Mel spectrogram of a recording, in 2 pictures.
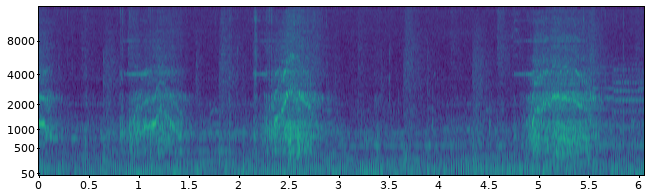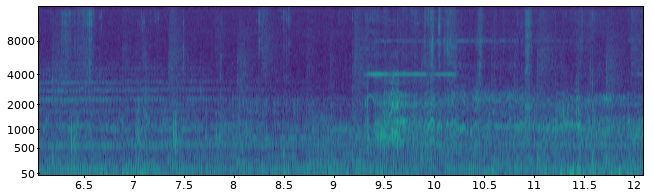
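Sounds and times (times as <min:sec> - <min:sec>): background music: 0:00.0 - 0:12.0
wavering rising and falling sound: 0:04.1 - 0:12.0.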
